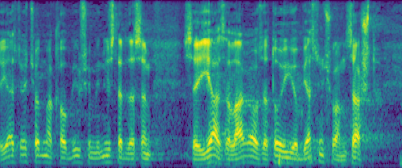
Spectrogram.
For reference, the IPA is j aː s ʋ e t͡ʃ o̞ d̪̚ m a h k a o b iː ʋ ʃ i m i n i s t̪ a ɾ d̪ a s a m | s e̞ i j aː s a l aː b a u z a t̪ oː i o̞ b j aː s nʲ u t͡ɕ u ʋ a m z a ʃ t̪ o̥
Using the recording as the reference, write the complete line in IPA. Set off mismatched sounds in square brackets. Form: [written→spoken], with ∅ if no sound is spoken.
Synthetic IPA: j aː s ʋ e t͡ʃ o̞ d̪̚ m a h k a o b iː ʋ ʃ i m i n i s t̪ a ɾ d̪ a s a m | s e̞ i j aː [s→z] a l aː [b→ɡ] a [u→o] z a t̪ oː i o̞ b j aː s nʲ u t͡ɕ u ʋ a m z a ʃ t̪ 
